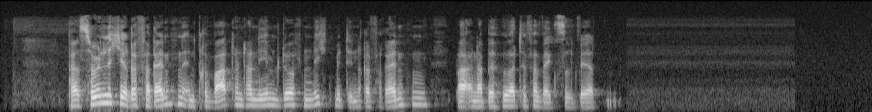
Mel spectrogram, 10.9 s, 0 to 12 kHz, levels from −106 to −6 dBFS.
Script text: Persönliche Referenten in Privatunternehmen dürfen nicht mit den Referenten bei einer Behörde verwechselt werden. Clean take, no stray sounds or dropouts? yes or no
yes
